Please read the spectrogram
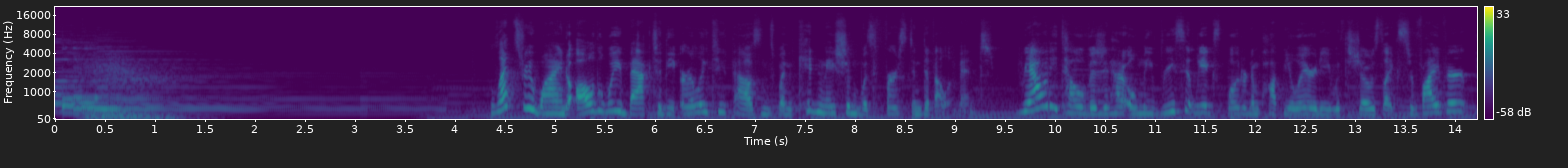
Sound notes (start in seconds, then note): none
